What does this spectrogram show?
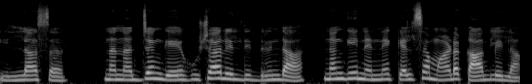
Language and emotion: Kannada, sad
